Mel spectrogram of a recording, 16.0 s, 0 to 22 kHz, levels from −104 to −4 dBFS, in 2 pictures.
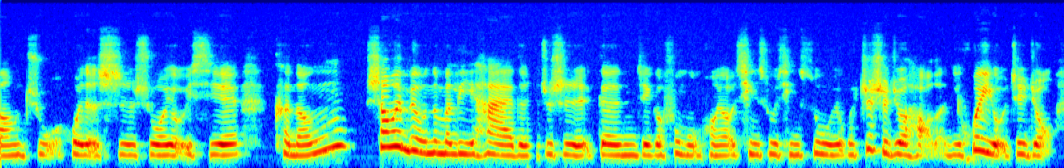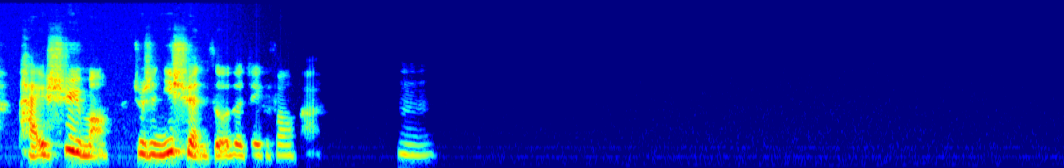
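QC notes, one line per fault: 9.48–10.5 s, zipper noise: the level drops roughly 20 dB in unsmoothed steps, around 50 a second, so each jump clicks and the speech picks up a buzzy tick.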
